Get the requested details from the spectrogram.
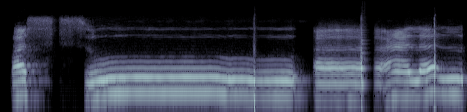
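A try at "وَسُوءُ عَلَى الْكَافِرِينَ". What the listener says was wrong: pendek. Pendek. Hanya pendek. Wasu'a 'alal kafirin, Ibu. Wasu'a 'alal kafirin. Tinggal tasydid-tasydidnya aja nih.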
